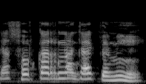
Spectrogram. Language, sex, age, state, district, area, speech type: Santali, male, 60+, Odisha, Mayurbhanj, rural, spontaneous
